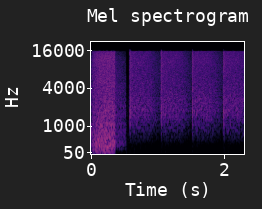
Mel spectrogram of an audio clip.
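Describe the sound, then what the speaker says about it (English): White noise hits in a future bounce drum track made in Ableton: a loud initial burst followed by four evenly spaced hissy noise bursts, each swelling and fading in a steady rhythm. "I added in some white noise hits,"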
